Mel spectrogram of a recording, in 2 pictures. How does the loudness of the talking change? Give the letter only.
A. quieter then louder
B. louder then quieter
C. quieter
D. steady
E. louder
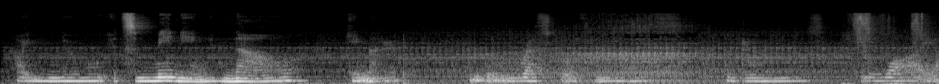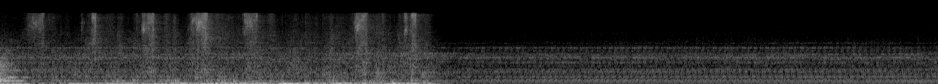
C.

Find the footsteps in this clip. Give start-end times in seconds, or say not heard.
8.4-13.7.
